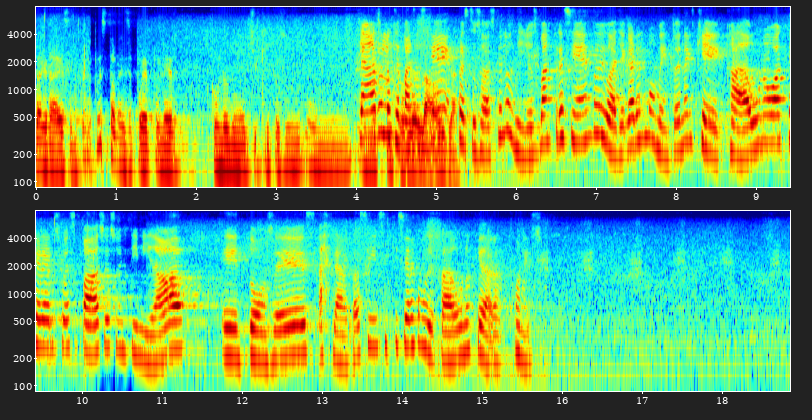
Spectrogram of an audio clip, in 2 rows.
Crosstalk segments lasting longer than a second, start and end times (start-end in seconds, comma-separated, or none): 4.0-5.3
